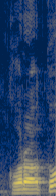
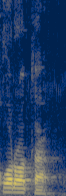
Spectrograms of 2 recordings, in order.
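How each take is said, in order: First: The word ends with an 'u' vowel. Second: The word ends with an 'a' vowel. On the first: The word is marked as a subject. The speaker calls it wrong. "yang pertama ... quratu" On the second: The word is marked as a direct object. The speaker calls it right. "Qurata, sahih ... mansub"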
